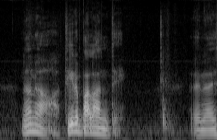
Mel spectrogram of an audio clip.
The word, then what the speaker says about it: pa'lante: But Spanish people say pa'lante, 3. So you Spanish people reduce a word or an expression, 2 words, para adelante. You from 6 syllables, you reduce it to 3.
